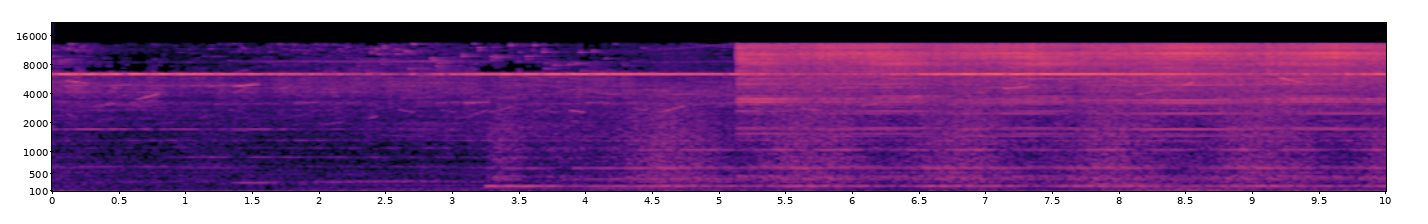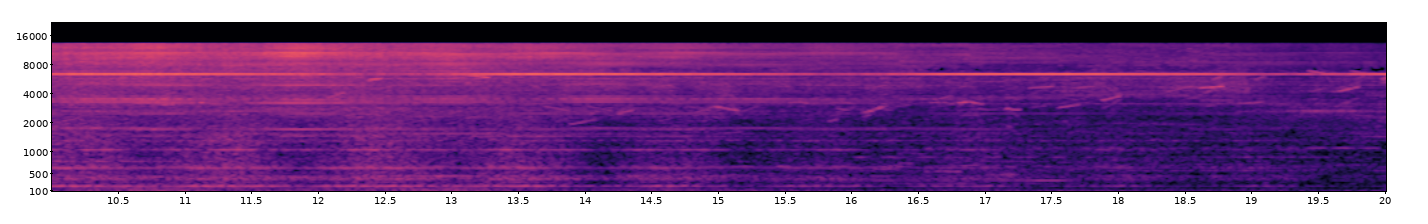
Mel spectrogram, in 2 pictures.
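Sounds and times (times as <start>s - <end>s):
synthesizer drone: 0.0s - 20.0s.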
